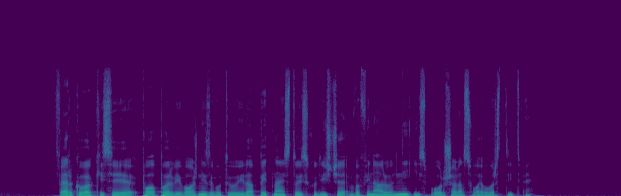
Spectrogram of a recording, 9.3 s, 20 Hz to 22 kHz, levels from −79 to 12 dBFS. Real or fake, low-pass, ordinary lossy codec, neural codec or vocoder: real; 14.4 kHz; none; none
